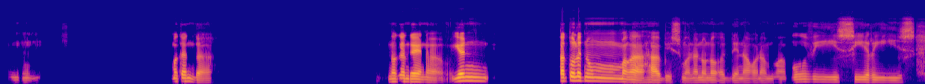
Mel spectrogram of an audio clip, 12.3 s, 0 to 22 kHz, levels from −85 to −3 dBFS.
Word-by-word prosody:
Mm. 100 -3 -16 1.8
Maganda. 125 -10 -2 2.3
Maganda 135 +1 +2
'yan, 120 -2 +3
oo. 100 -1 -5
'Yan, 170 +2 +6 1.2
katulad 180 +2 +7
nung 150 -4 0
mga 115 -6 +2
hobbies 100 -3 -2
mo, 100 - -8
nanonood 100 0 -7
din 95 0 -9
ako 90 0 -7
ng 90 -1 -9
mga 90 -1 -12
movies, 115 -1 -7
series, 105 -3 -4
110 Hz, 90 wpm, -23 LUFS, 100-135 Hz, 2.3 s, katulad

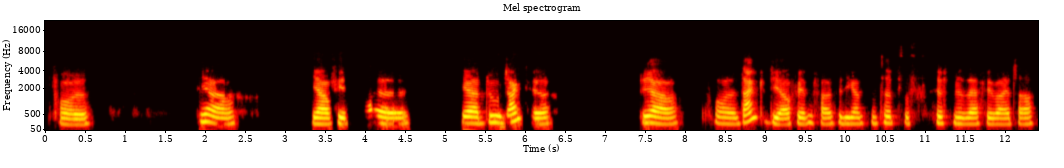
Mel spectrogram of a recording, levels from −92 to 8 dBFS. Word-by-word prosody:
Voll. 170 0 0 1.3
Ja. 205 -7 +1 1.0
Ja, 185 -1 +6
auf 180 - -5
jeden 185 -1 +4 0.2
Fall. 195 -4 +2 0.7
Ja, 205 -1 +5
du, 220 +3 +1
danke. 200 - +2 1.1
Ja, 200 -4 +3 0.4
voll, 190 -4 -2
danke 250 - +2
dir 185 -5 +3
auf 180 - -11
jeden 200 +3 -1
Fall 185 -2 -3
für 205 - -5
die 190 - 0
ganzen 195 +1 -5
Tipps, 210 0 -4
das 190 - -6 0.3
hilft 205 0 -2
mir 190 -2 -1
sehr 185 0 0
viel 185 -1 -3
weiter. 180 +1 -2
195 Hz, 125 wpm, -22 LUFS, 185-210 Hz, 1.3 s, Ja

